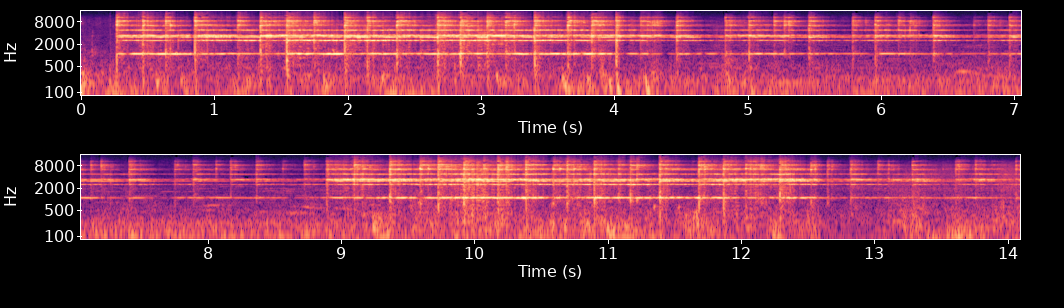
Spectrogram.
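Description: Electric bell ringing with a rapid rattle of its clapper. It starts suddenly, is loud for about four seconds, weakens for several seconds, and comes back loud about nine seconds in before dying away near the end. It is a morning rising bell waking the sleepers.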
